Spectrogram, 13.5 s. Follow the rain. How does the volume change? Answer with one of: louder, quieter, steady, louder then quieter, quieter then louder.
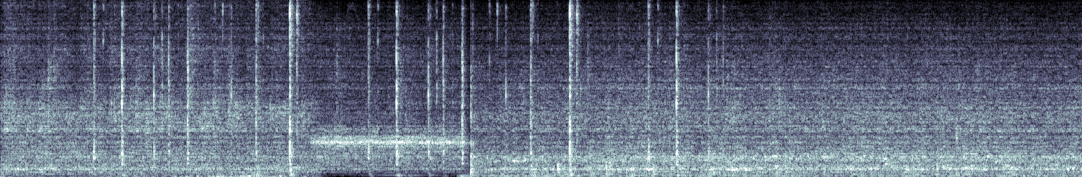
steady.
